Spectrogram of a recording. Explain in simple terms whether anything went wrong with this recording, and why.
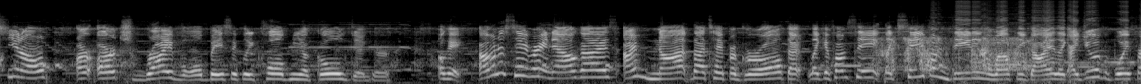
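Something goes wrong near the end. From 9.30 s to the end, a crude rate conversion adds a gritty, fizzy buzz. Samples were repeated instead of smoothly recalculated, which fits a change from 44.1 kHz to 48 kHz. This creates shifted, inharmonic tones that don't belong.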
